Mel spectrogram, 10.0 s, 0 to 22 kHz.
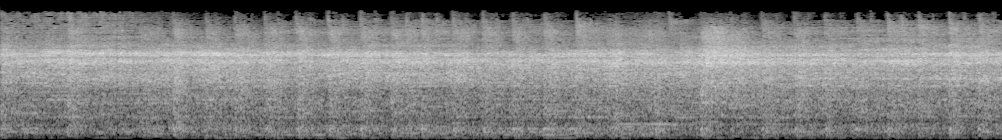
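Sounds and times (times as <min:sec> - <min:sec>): distorted electric guitar: 0:00.0 - 0:10.0
drums: 0:00.0 - 0:10.0.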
